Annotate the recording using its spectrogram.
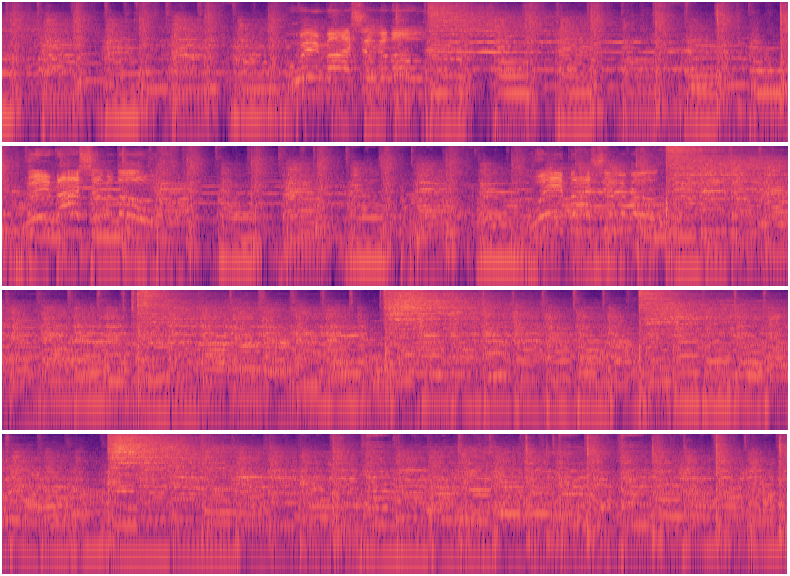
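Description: Live rock band playing an instrumental passage: acoustic and electric guitars, accordion, trumpet and drums over a steady beat, with cymbal crashes every two to three seconds in the second half.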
